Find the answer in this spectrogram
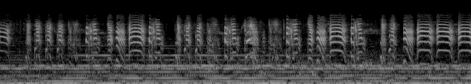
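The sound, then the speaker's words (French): A young songbird sings a variant of its tutor father's song, not an exact copy, in a busy, continuous stream of rapid chirps, trills and rising whistled notes, over a faint steady low hum, with no voices. “Ce n'est pas une copie exacte de la chanson du professeur Papa, mais une variante de l'original.”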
